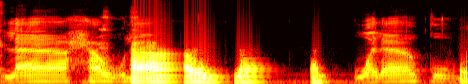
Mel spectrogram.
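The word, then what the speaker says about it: لا حول: এটা কি মনে আছে হাউ উচ্চারণটা হবে অলকের মাঝখান থেকে হলোকে হা জিমের পরে হা লম্বা হা যেটা আছে লা হাওলা হাওলা ওয়ালা কুয়া লা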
